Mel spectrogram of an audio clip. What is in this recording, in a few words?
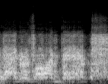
announce attack, combine suppressor; alyx; Half Life Alyx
